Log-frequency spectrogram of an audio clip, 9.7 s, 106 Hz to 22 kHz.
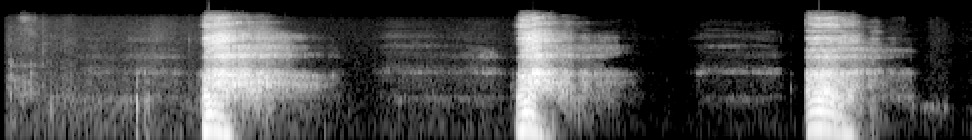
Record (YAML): exhalation_length: 9.7 s
exhalation_amplitude: 29518
exhalation_signal_mean_std_ratio: 0.31
survey_phase: beta (2021-08-13 to 2022-03-07)
age: 45-64
gender: Male
wearing_mask: 'No'
symptom_none: true
smoker_status: Never smoked
respiratory_condition_asthma: false
respiratory_condition_other: false
recruitment_source: REACT
submission_delay: 1 day
covid_test_result: Negative
covid_test_method: RT-qPCR
influenza_a_test_result: Negative
influenza_b_test_result: Negative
